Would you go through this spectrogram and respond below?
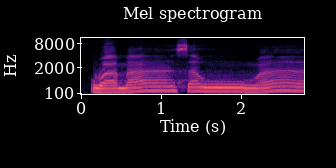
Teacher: Huruf wa ditahan dan ditekan lalu dipanjangkan 2 harokat karena di atasnya terdapat alif.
